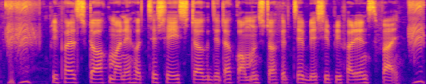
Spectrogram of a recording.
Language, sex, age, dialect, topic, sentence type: Bengali, male, 18-24, Northern/Varendri, banking, statement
